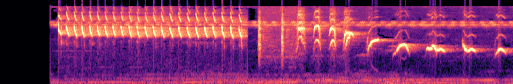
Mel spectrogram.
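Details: White-rumped shama rough-shot song with fill-ins, compiled to train contest birds: a two-second burst of rapid, buzzy, high rattling notes, then a clipped chatter followed by a string of separate upslurred whistles, each followed by a short pause.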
